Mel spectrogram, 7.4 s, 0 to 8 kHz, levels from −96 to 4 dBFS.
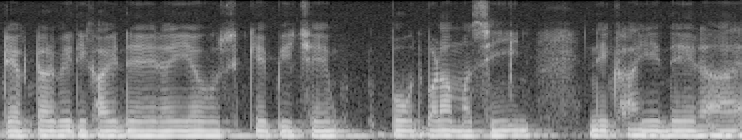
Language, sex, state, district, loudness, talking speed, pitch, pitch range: Hindi, male, Jharkhand, Ranchi, -14 LUFS, 120 wpm, 105 Hz, 100-105 Hz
